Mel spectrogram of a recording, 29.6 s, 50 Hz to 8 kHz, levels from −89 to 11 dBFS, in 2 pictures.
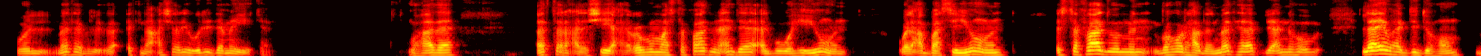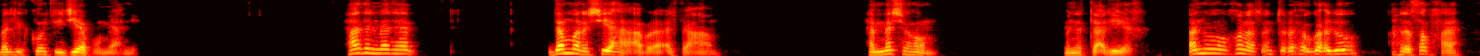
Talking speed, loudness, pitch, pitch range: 90 wpm, -25 LUFS, 135 Hz, 120-165 Hz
